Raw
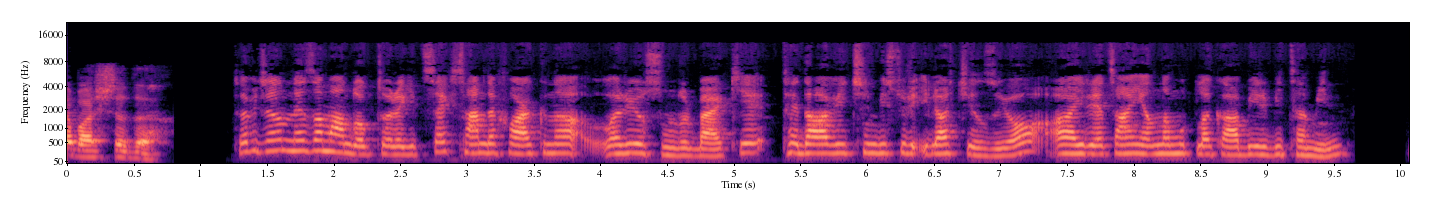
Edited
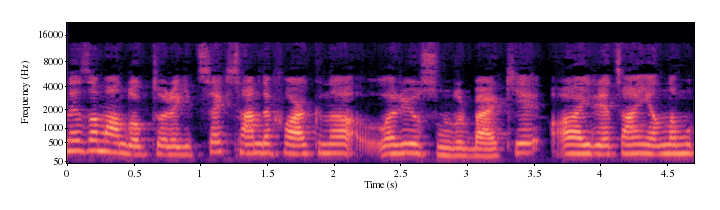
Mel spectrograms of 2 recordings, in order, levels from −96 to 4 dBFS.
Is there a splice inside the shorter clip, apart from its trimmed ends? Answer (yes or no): yes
